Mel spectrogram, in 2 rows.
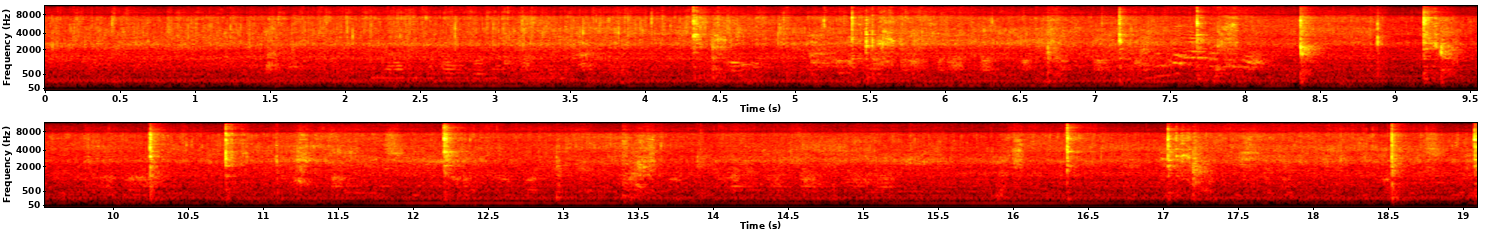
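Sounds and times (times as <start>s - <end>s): tofu sizzling in a frying pan: 0.0s - 19.0s.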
